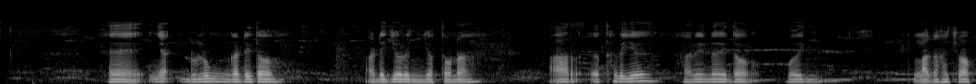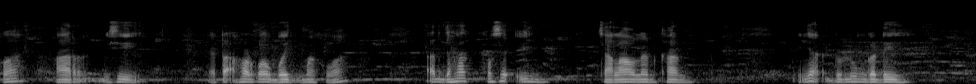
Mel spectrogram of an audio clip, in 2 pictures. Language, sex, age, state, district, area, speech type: Santali, male, 30-45, West Bengal, Bankura, rural, spontaneous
